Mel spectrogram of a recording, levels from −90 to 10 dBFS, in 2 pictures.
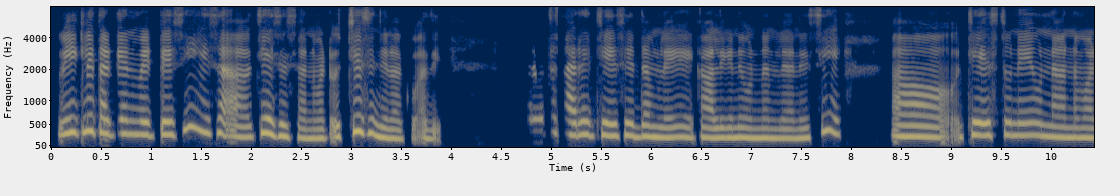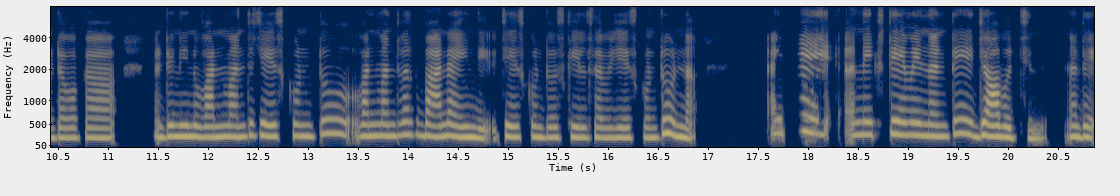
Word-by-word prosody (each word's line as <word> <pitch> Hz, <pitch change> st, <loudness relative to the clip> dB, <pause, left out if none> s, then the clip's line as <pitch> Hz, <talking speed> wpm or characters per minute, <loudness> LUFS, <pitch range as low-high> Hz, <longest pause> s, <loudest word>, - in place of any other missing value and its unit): Weekly 325 Hz, +3 st, +4 dB
13 290 Hz, 0 st, +1 dB
పెట్టేసి 275 Hz, -, +1 dB, 0.3 s
సా 300 Hz, -, +3 dB, 0.4 s
చేసేశా 245 Hz, -8 st, +3 dB
అనమాట. 195 Hz, 0 st, -1 dB
వచ్చేసింది 300 Hz, -5 st, +2 dB
నాకు 185 Hz, -1 st, -6 dB
అది. 185 Hz, -1 st, -4 dB, 0.9 s
తర్వాత 300 Hz, +1 st, -11 dB
సరే 275 Hz, 0 st, +1 dB
చేసేద్దాంలే, 235 Hz, -4 st, +1 dB, 0.3 s
ఖాళీగానే 210 Hz, 0 st, +1 dB
ఉన్నానులే 200 Hz, -1 st, 0 dB
అనేసి 205 Hz, -, -2 dB, 0.7 s
ఆహ్, 230 Hz, -2 st, +2 dB, 0.3 s
చేస్తూనే 260 Hz, 0 st, +1 dB
ఉన్నా 230 Hz, -2 st, 0 dB
అన్నమాట. 210 Hz, 0 st, -1 dB, 0.2 s
ఒక 205 Hz, +1 st, -13 dB, 0.7 s
అంటే, 220 Hz, +2 st, +1 dB
నేను 230 Hz, 0 st, +4 dB
1 220 Hz, +1 st, +2 dB
మంత్ 230 Hz, +3 st, 0 dB
చేసుకుంటూ, 240 Hz, +2 st, -2 dB, 0.4 s
1 245 Hz, 0 st, +1 dB
మంత్ 245 Hz, 0 st, 0 dB
వరకు 270 Hz, -1 st, -3 dB
బానే 235 Hz, +1 st, +2 dB
అయింది. 220 Hz, -3 st, +3 dB, 0.2 s
చేసుకుంటూ, 225 Hz, -1 st, 0 dB
స్కిల్సవి 210 Hz, -2 st, -2 dB
జేసుకుంటూ 210 Hz, +4 st, -1 dB
ఉన్నా. 220 Hz, -5 st, +4 dB, 0.8 s
అయితే 340 Hz, +4 st, -3 dB, 0.6 s
నెక్స్ట్ 270 Hz, +2 st, -3 dB
ఏమైందంటే, 255 Hz, 0 st, +1 dB, 0.2 s
జాబొచ్చింది. 210 Hz, -5 st, +2 dB, 0.3 s
అదే 220 Hz, -1 st, +2 dB
235 Hz, 110 wpm, -23 LUFS, 210-265 Hz, 0.9 s, Weekly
